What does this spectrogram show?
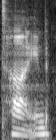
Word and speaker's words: tined: Tinned is pronounced with a long I, tined.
